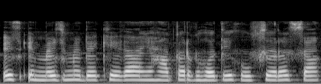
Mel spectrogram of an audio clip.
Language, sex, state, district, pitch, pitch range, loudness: Hindi, female, Rajasthan, Jaipur, 205 Hz, 200-210 Hz, -14 LUFS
